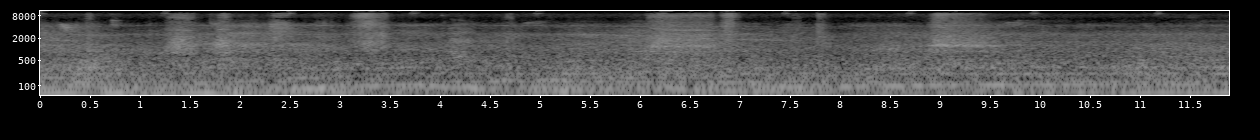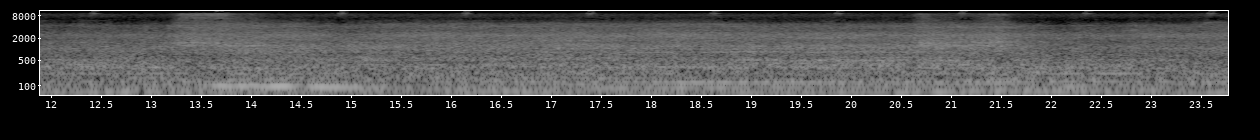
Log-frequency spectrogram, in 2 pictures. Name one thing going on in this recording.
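A man breathes deeply and steadily.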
